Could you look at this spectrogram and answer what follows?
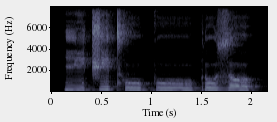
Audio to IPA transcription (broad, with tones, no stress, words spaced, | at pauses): ji˨t͡ʃi˦tʰuː˨kuː˨ | ɾu˨zʊ˨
